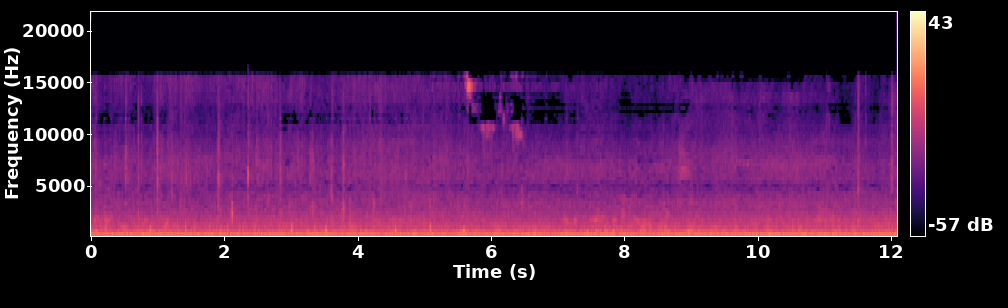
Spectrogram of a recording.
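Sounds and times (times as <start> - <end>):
people chattering: 0.0 - 12.0
traffic rumble: 0.0 - 12.0.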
